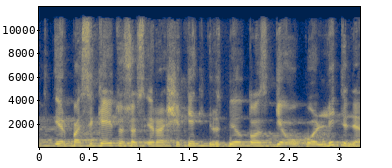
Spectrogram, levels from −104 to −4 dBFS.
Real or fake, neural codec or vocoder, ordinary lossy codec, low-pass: real; none; MP3, 96 kbps; 10.8 kHz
